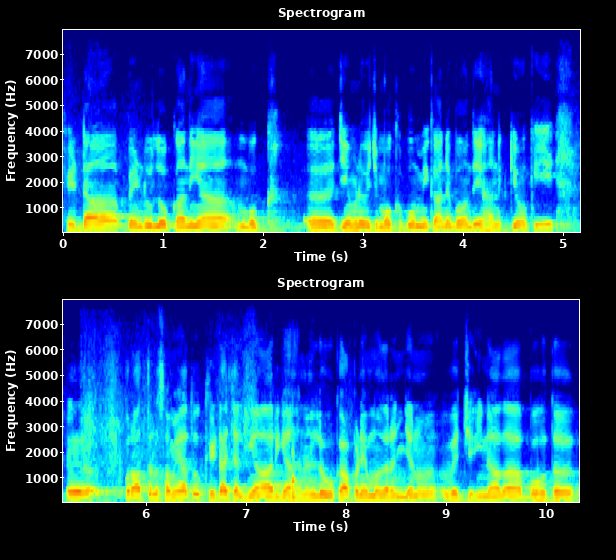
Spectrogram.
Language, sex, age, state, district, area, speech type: Punjabi, male, 18-30, Punjab, Patiala, rural, spontaneous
